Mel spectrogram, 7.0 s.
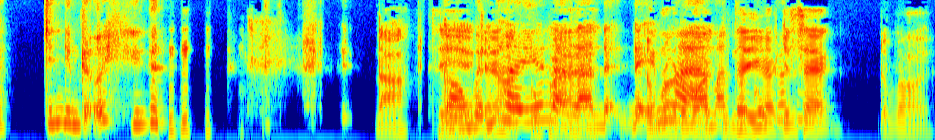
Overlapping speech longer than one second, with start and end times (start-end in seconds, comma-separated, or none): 3.3-6.3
